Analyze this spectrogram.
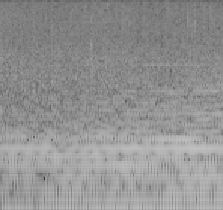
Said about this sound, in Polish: deszcz oczywiście siąpił.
